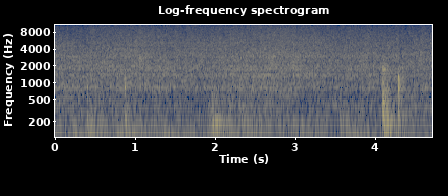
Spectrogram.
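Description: Chicken pieces and spice paste sizzling steadily as they fry in oil in a pan, stirred with a wooden spoon. The spoon knocks against the pan a couple of times near the end.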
